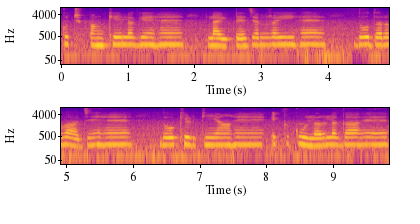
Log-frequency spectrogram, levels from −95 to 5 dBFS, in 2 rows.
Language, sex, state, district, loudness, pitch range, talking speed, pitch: Hindi, female, Rajasthan, Jaisalmer, -15 LUFS, 220-230 Hz, 110 wpm, 225 Hz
